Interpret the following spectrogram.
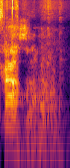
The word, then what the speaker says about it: Mikasa: No, how do you say this? Wait, can I say this? Mikasa. I did say it right. Oh, I said it right.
